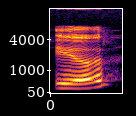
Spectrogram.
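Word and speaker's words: heir: पर H silent है अब यह एच से शुरू है पर यहां पर एच साइलेंट है और साउंड किसकी आ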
